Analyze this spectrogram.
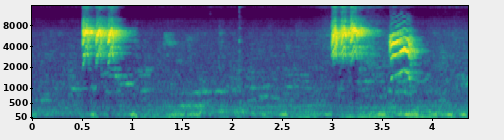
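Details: Young sunbird (konin) from Indonesia, used as a lure recording to make other sunbirds sing along: two bright, high chirpy bursts around half a second and three seconds in, then a quick trilled note, over faint low background hum.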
